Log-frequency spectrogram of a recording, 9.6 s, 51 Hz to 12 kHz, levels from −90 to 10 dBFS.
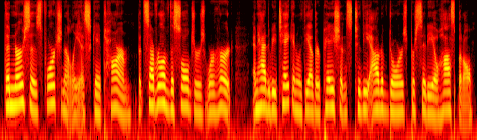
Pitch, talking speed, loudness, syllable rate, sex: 165 Hz, 175 wpm, -20 LUFS, 5.2 syllables/s, female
